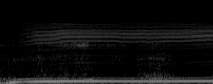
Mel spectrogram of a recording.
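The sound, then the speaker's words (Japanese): Faint, steady electric buzzing from a small massager, a low droning tone that swells up quickly at the start and then holds an even pitch and level throughout. “ブーンという音が聞こえてきます。さっき私の股間をいじめていたマッサージ機より、相当小さい機械。”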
